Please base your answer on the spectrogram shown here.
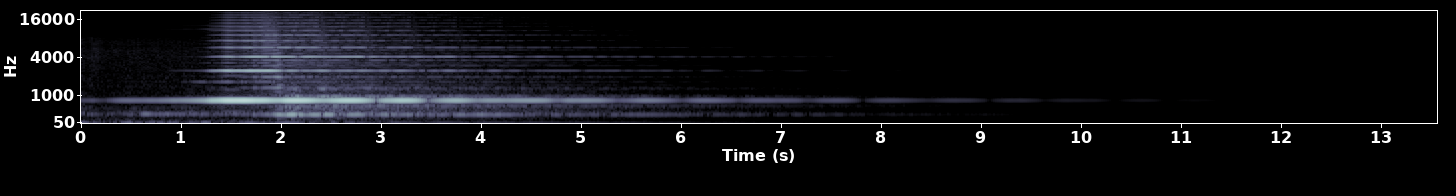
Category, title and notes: Sound effects > Electronic / Design
Creeper 2 - Dish Plate Feedback
Heavily edited and processed foley samples originated from an odd source - scratching dish plates together! This one contains more or less a strong resonating feedback.
dish, edited, feedback, foley, plates, processed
